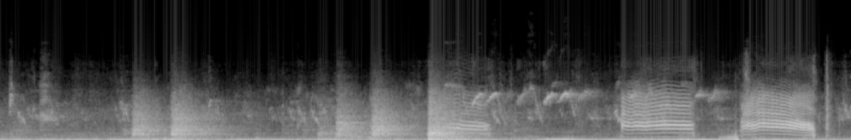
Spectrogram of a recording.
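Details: A hungry tabby cat in Morocco talks to its carer. At first there is rustling and a person speaking; then come two drawn-out, wavering meows about two seconds apart near the end, over a low background hum.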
